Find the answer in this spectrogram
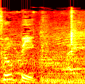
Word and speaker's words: tubig: What's tubig? Tubig. Tubig. Water. Oh, tubig is water. Okay. It's like, oh, it's too big.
